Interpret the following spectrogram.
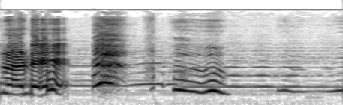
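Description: A woman speaking in a tearful, whimpering voice that breaks and wavers, over a soft, steadily held note of background music.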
